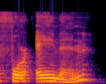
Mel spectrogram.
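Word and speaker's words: foramen: It looks like the word foreman. The foreman on a construction crew. the foreman, right? So the opturator optator for amen is actually how you pronounce that.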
